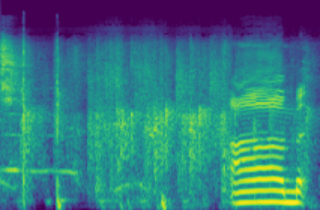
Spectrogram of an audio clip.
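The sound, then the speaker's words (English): An audience at the show Repeater at QED applauds for a guest, a dense wash of clapping with a few sharp claps standing out early on, and a voice rings out over the crowd near the end. “let's give a round of applause to our guest”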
